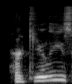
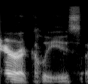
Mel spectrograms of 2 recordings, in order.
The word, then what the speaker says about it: Heracles: The biggest thing is like, Hercules is actually the Roman pronunciation. – Yeah. – I believe Hercules. – It's like Heracles. – Heracles. There's like, it's fully like the Greek way.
